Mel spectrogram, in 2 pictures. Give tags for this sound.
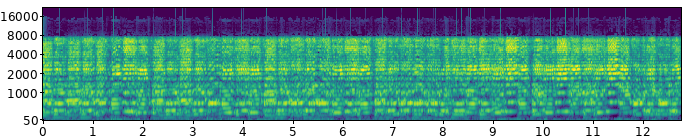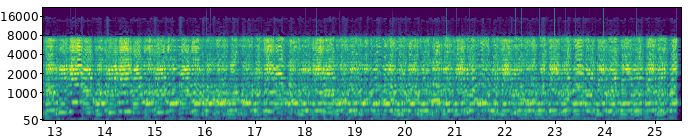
composing melody Music small

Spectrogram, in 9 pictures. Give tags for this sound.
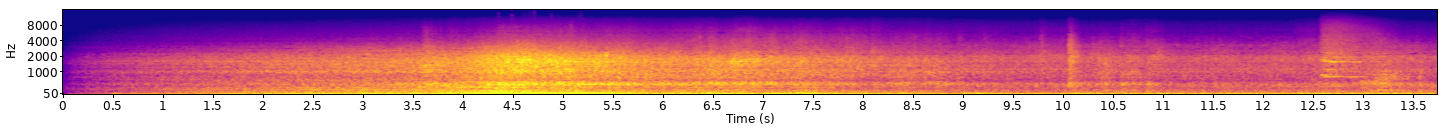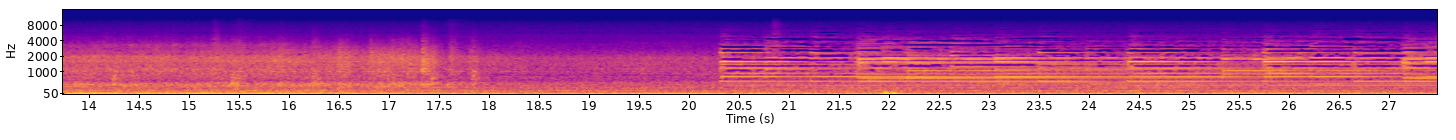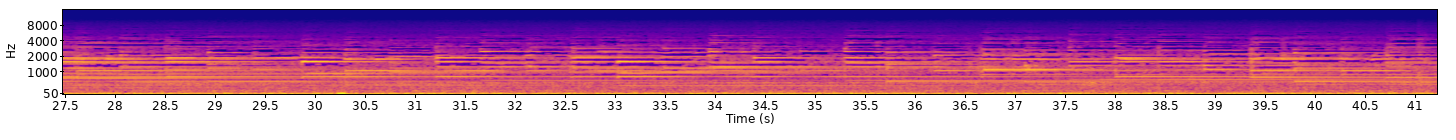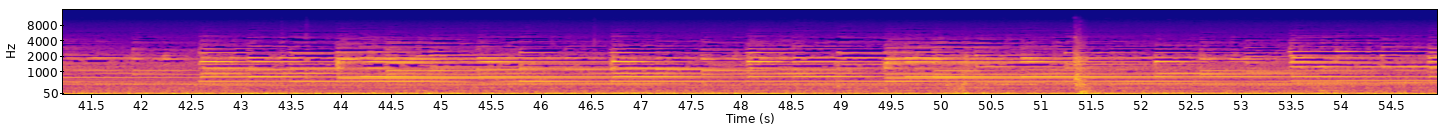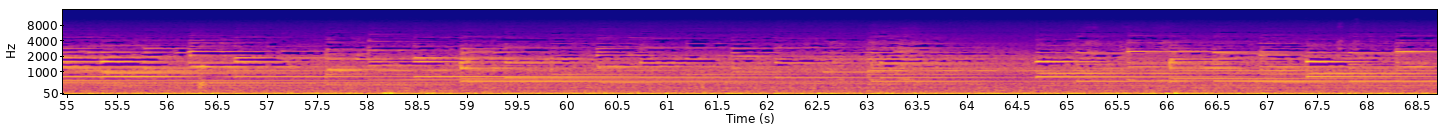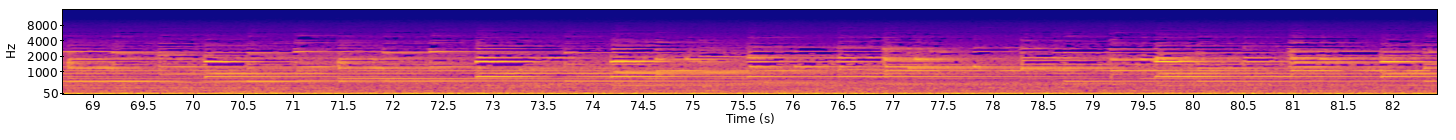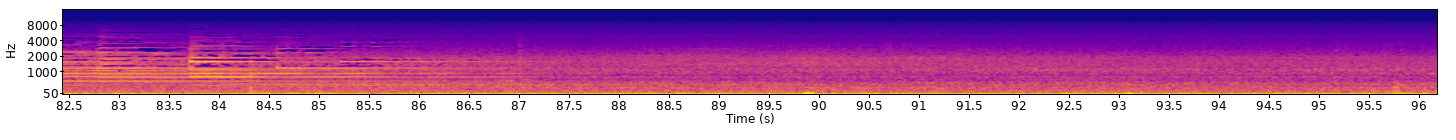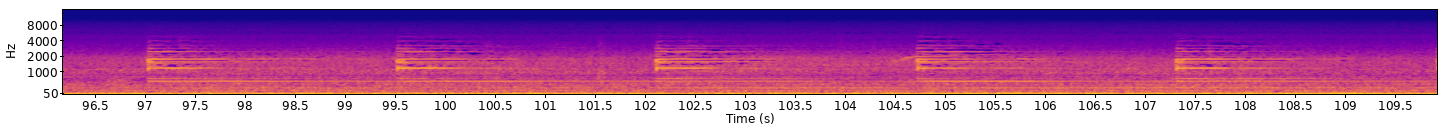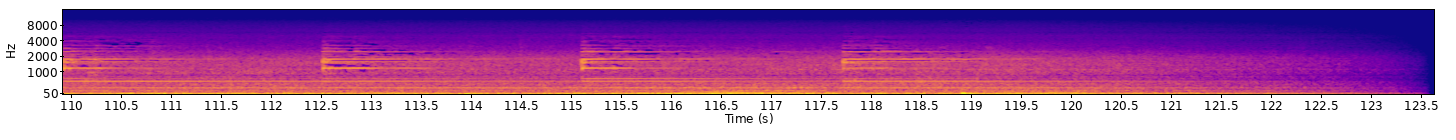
ambiance bell chime clock Eindhoven engine fieldrecording soundscape truck

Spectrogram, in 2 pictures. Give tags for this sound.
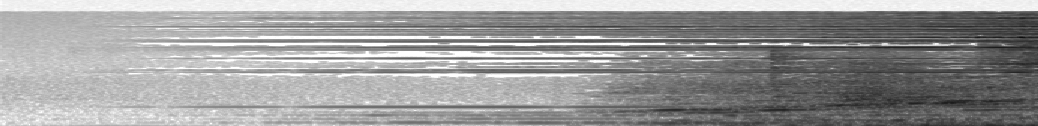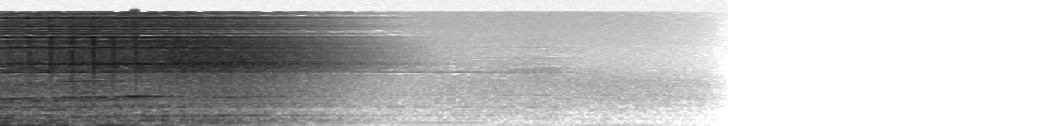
digital future glitch sci-fi sound-design sounddesign timetravel

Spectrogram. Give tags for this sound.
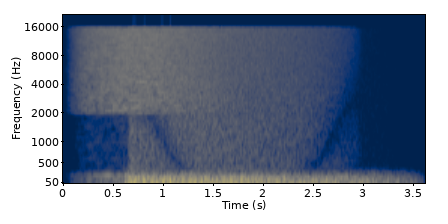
laser scifi explosion

